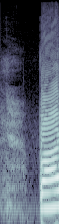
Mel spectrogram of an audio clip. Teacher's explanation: पा जो है यह ओष्ठ तो है ही इसका उच्चारण स्थान यह अल्पप्राण भी है लेकिन यह अघोष वर्ण है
